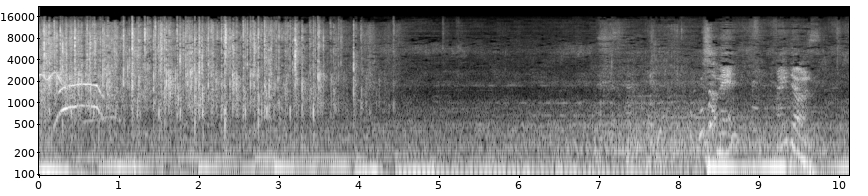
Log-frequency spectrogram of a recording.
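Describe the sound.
An audience at a baptism service claps for a man coming out to be baptized, a dense, crackling burst for about four seconds before it thins out, leaving a low steady hum and a few voices murmuring underneath.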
